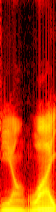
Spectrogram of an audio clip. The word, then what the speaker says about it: Yeung: It's Young. Yeung. Okay. I heard about that. I think. He doesn't know. He says he'll answer to anything. He says young.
